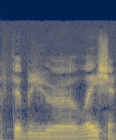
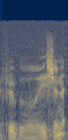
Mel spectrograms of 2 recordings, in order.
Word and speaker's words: fibrillation: teaming to help americans with a trivial uh fibulation fibrillation okay atrial a-t-r-i-a-l i can spell it better than i can say it fib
